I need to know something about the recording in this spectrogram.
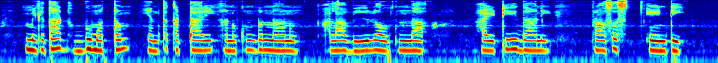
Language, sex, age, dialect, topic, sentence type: Telugu, male, 25-30, Utterandhra, banking, question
